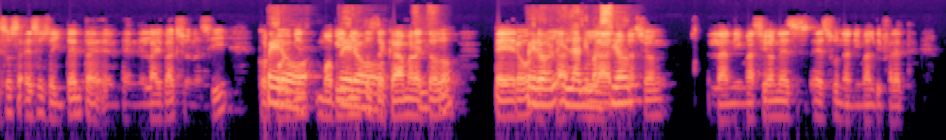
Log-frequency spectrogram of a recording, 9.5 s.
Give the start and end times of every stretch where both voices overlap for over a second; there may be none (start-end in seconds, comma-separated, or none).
2.6-4.6, 5.2-6.5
